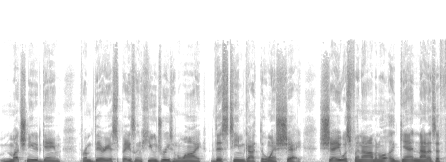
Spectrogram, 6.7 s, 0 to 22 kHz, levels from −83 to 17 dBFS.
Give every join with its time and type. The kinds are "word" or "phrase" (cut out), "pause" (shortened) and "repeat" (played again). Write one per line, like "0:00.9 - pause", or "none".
0:02.1 - phrase
0:03.1 - pause
0:04.1 - phrase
